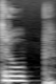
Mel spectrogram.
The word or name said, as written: trup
